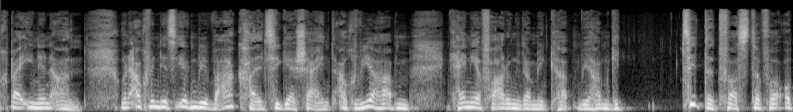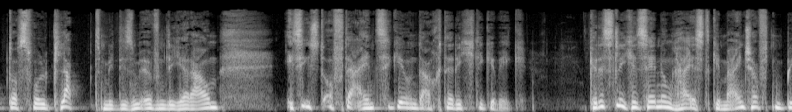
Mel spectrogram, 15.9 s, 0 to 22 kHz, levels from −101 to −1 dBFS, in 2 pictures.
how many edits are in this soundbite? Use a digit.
0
